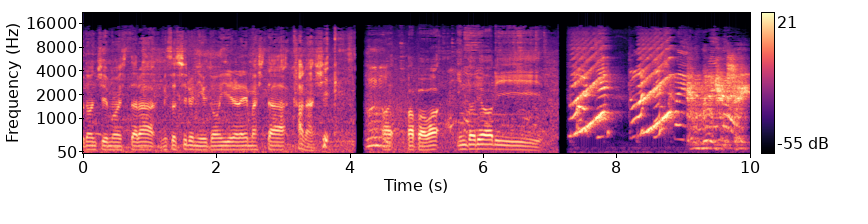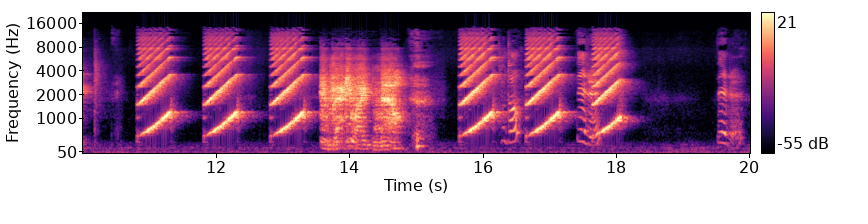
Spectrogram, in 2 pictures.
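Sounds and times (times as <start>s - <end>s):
whooping alarm tones: 7.3s - 10.0s, 10.8s - 14.8s, 15.6s - 18.4s
spoken announcement: 8.2s - 10.1s, 13.6s - 14.9s.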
